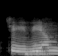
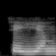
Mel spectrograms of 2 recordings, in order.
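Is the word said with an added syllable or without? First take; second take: added; without. First: The word is said with an extra syllable added. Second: The word is said without an extra syllable. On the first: The speaker calls it wrong. "Mostly लोग चेवियम बोलते हैं" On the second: The speaker calls it right. "चेयम की जगह"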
